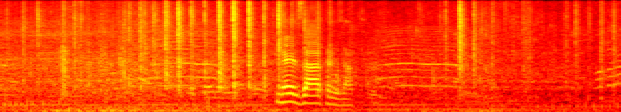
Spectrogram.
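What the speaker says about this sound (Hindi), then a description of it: "बहुत बढ़िया कबूतर" Pigeons on a pigeon farm coo softly in low, rolling calls while a voice speaks over a steady background rumble.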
